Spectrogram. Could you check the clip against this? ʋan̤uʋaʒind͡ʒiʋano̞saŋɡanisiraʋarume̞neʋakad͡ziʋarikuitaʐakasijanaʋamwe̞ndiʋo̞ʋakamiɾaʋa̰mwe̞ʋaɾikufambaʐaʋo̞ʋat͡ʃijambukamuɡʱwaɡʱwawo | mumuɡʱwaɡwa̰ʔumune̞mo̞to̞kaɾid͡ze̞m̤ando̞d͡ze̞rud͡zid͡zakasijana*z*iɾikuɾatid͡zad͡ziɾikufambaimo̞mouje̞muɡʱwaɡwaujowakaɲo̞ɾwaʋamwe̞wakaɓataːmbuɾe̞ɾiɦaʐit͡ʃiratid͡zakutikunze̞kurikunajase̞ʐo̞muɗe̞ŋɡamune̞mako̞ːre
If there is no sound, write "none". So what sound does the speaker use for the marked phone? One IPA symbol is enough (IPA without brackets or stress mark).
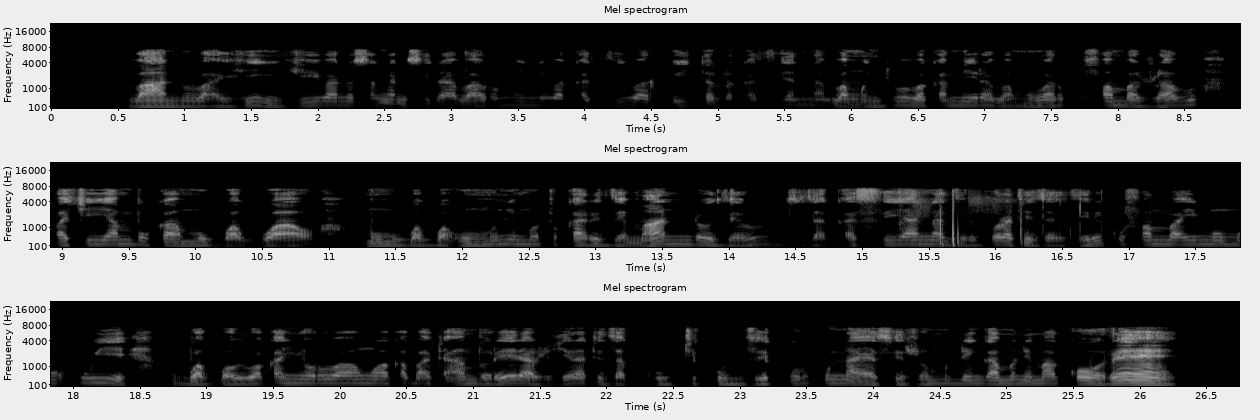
d͡z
